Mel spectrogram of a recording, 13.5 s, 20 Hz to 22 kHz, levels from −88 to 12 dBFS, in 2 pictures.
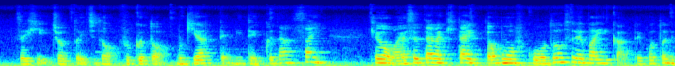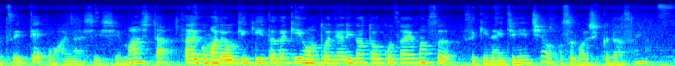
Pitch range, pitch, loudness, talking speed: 180-245 Hz, 220 Hz, -24 LUFS, 435 characters per minute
